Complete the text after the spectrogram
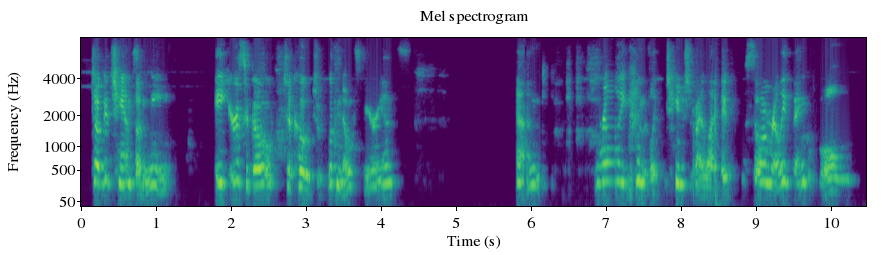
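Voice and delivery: tearful, high, crying voice. Thanking the staff for a first coaching chance: crying. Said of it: "I'm sorry that I'm crying".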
